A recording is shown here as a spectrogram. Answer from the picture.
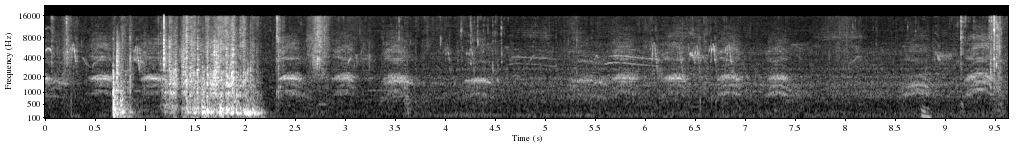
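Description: A bird calling over and over, short calls about two a second. About a second in, a louder burst of noise lasts about a second and a half.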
